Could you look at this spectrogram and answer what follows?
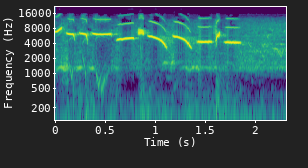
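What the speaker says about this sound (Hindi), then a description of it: "गोरैया" A sparrow chirps in a rapid run of bright, high tweets, about a dozen notes close together and loud, then stops, leaving near silence.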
